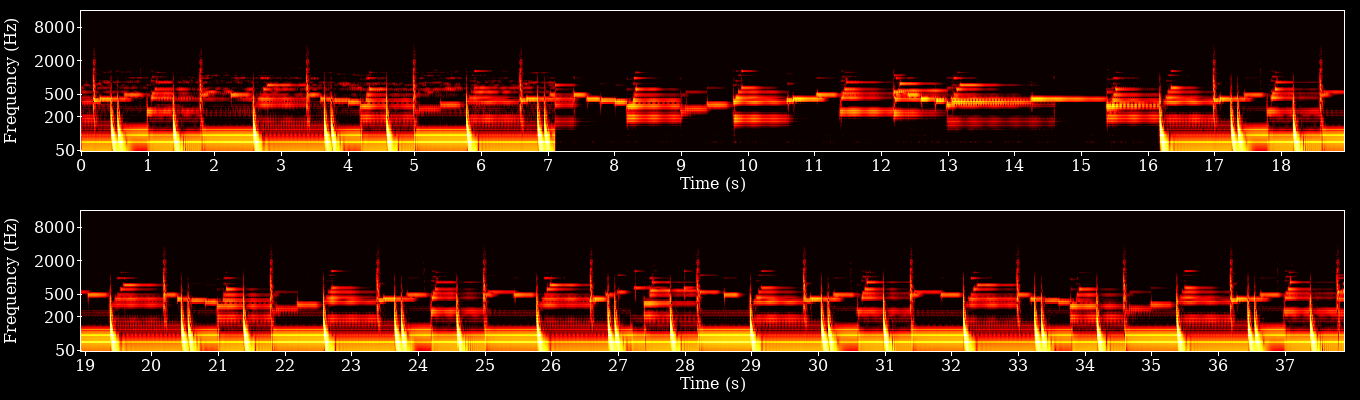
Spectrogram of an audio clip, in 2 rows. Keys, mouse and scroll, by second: 0.3 g, 2.4 ctrl+click, 4.1 g, 6.6 shift+click, 7.1-7.8 middle drag, 7.8 shift+click, 8.2 shift+click, 8.8 shift+click, 9.3 g, 10.7 shift+click, 11.2 g, 12.5 shift+drag, 12.9-14.3 middle drag, 14.3 g, 15.4 scroll down 2, 15.6-16.3 middle drag, 16.3 g, 22.5 scroll down 1, 22.7-23.0 scroll up 3, 23.0-24.6 middle drag, 24.6-25.5 scroll down 1, 25.5-25.9 scroll up 3, 25.9-27.7 middle drag, 27.7-28.6 scroll down 2, 28.6 scroll down 1, 28.7-33.2 right drag, 33.2 Tab, 33.3-33.8 scroll up 1, 33.8 shift+middle click, 34.3 a, 34.6 scroll up 2, 34.9-37.9 middle drag.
